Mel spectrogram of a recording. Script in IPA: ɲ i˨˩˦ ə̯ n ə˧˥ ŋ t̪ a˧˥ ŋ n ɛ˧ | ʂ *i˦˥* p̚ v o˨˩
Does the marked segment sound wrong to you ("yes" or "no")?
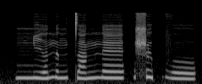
yes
